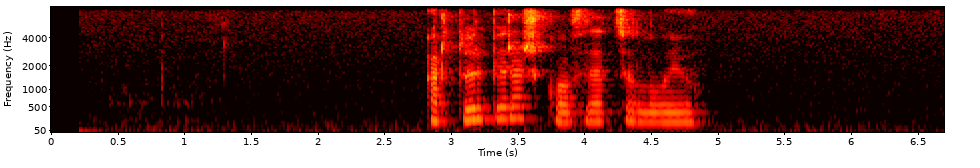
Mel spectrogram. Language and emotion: Russian, neutral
